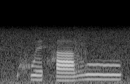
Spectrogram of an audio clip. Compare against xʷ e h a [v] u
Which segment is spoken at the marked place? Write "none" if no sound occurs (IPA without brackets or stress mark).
v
